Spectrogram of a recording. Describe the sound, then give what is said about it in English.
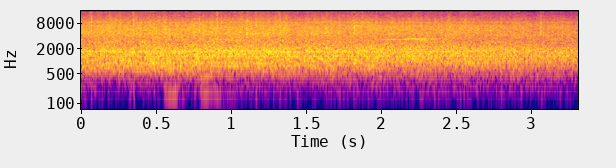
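Loud, sustained audience applause for Jeffrey Toobin at the town hall, a dense steady wash of many hands clapping that fills the whole stretch without letting up, with no voices standing out. “I have a couple of final words, but before I do that, everyone, big round of applause for Jeffrey Toobin.”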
